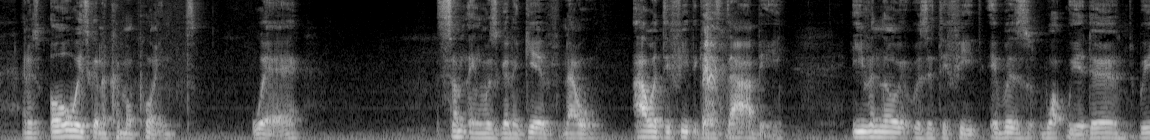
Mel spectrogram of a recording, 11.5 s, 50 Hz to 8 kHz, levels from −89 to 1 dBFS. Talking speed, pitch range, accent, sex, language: 165 wpm, 95-115 Hz, British, male, English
